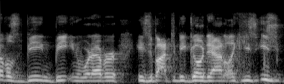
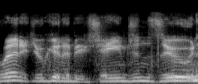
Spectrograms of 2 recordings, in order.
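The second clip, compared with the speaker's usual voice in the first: put-on creepy uncle voice; 2 semitones lower than usual. Joking about a character as a creepy uncle: creepy uncle voice. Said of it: "Creepy uncle".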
